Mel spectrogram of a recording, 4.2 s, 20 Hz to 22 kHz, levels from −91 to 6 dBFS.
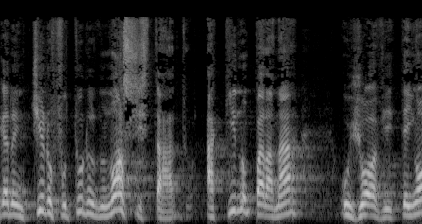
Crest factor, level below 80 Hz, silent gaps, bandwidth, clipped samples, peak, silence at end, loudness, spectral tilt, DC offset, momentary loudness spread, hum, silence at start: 16 dB; -72 dBFS; none; 16 kHz; under 0.1%; -8 dBFS; 0 s; -25 LUFS; -4.5 dB/octave; under 0.1%; 7 LU; none; 0 s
